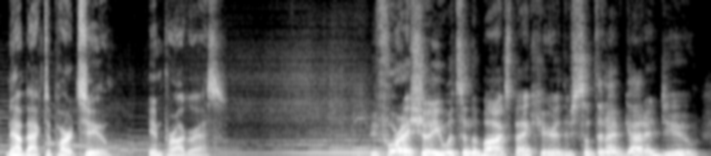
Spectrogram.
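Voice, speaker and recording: A man's voice: low-pitched, sing-song, moderate pace, over music. A man narrating a scripted art vlog as host, with casual asides and a theatrical, playful, self-interrupting manner.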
